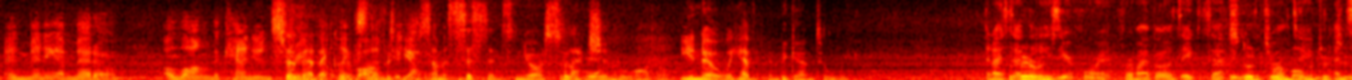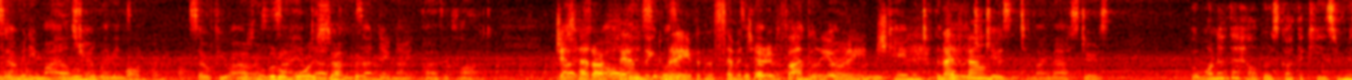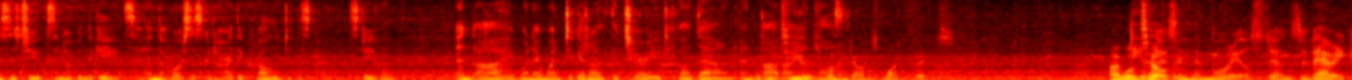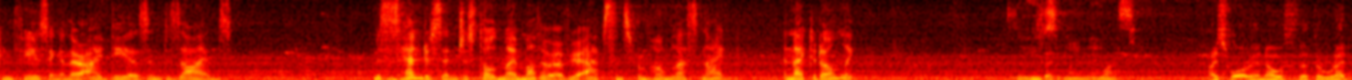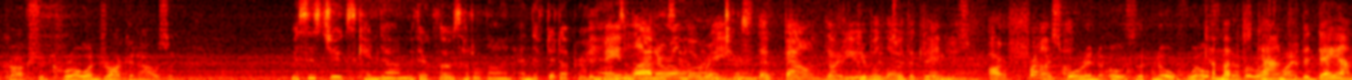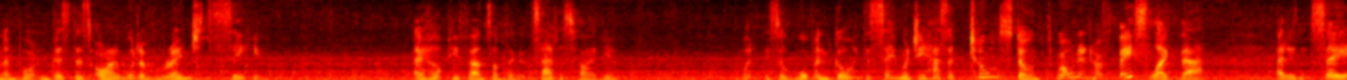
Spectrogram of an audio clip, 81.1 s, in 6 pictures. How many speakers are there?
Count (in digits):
4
